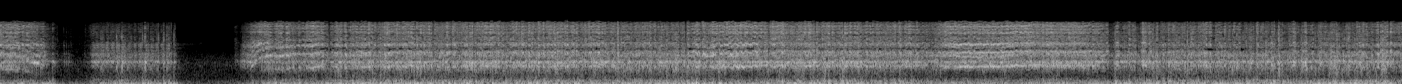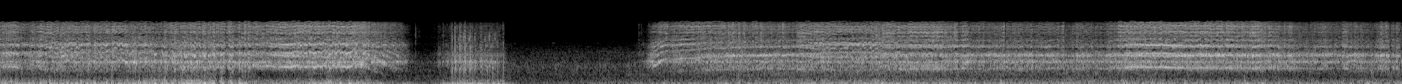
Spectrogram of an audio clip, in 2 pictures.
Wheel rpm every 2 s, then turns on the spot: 80, 140, 230, 230, 230, 230, 230, 210, 200, 30, 100, 200, 200, 200.
0-2 18-20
